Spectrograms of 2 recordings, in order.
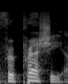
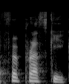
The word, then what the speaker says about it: FIPRESCI: But Steiger does win Best Actor, and it's the runner-up for the Fipreschi Prize, which I or Fipresci, I guess, would be, well, no, Fipreschi, because it's Berlin. I was thinking Venice for a second, the Italian pronunciation of that, because it looks like an Italian word.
